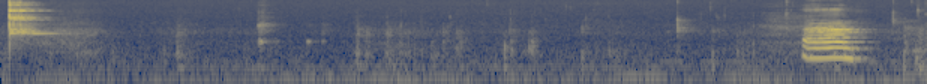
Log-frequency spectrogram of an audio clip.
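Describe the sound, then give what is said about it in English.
Glasses of beer clink together once in a toast, a bright ringing chime at the start, followed by quiet scattered clicks and handling sounds and a short tonal ring near the end. “Well, cheers. Cheers.”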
